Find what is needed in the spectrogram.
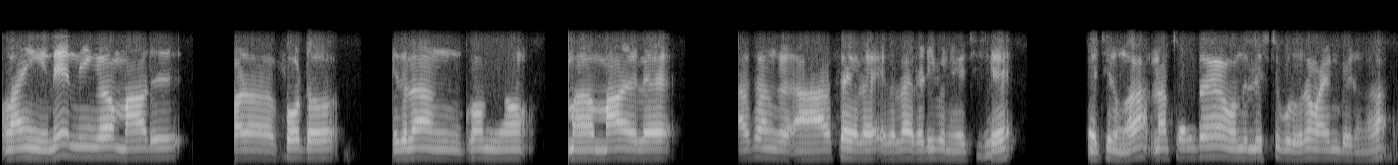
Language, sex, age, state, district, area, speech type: Tamil, male, 60+, Tamil Nadu, Vellore, rural, conversation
